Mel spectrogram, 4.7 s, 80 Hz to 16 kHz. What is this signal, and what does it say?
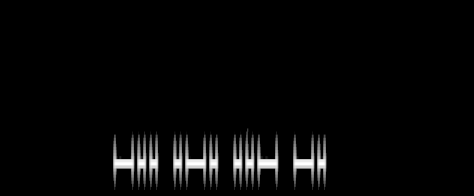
Morse code, heard as a keyed tone, about 20 wpm, 700 Hz. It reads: DRUN
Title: Build A Word - 1 Letter At A Time - 5-Letter Words - 20wpm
